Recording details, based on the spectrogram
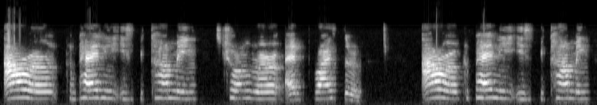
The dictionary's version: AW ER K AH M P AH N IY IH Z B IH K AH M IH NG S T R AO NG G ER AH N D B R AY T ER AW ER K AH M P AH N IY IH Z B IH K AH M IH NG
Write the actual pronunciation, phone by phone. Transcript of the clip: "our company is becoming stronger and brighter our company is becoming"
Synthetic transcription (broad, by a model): AW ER K AH M P AH N IY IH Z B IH K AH M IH NG S T R AO NG G ER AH N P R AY S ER AW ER K AH M P AH N IY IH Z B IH K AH M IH NG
